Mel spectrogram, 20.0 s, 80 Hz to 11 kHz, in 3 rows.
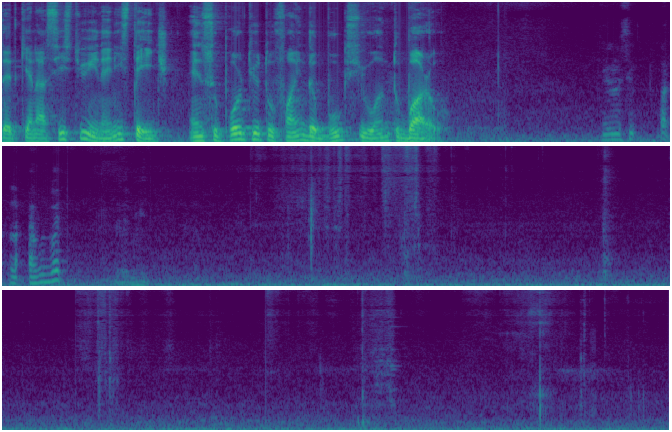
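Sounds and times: steady low hum: 0:00.0 - 0:20.0
book pages rustling: 0:09.3 - 0:11.2, 0:14.1 - 0:15.1.

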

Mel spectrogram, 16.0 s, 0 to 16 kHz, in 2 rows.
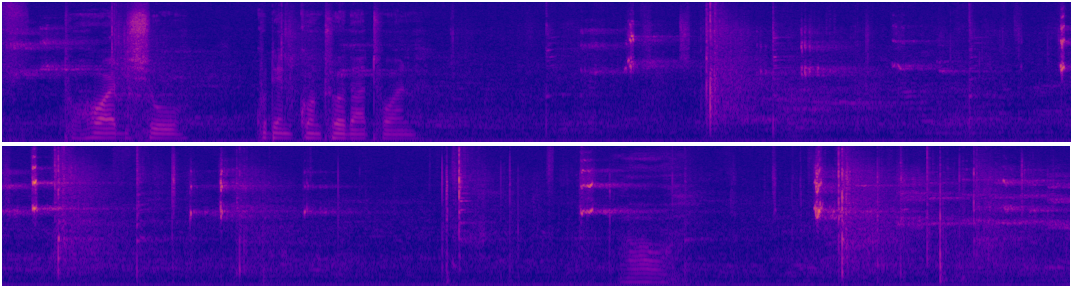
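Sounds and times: shoes squeaking on court: 0:04.3 - 0:08.7, 0:09.3 - 0:10.7, 0:11.3 - 0:12.7, 0:13.8 - 0:16.0
rackets hitting shuttlecock: 0:05.2 - 0:06.1, 0:08.0 - 0:10.2, 0:14.1 - 0:16.0.

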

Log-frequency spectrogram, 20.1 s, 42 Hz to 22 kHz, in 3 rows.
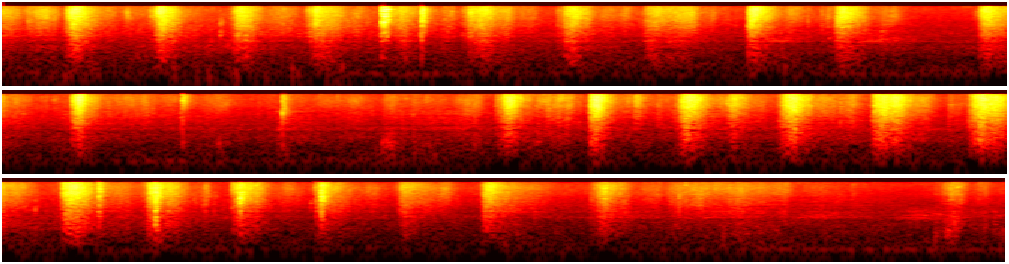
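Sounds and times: sickle swishing through weeds: 0:00.0 - 0:18.9.

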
